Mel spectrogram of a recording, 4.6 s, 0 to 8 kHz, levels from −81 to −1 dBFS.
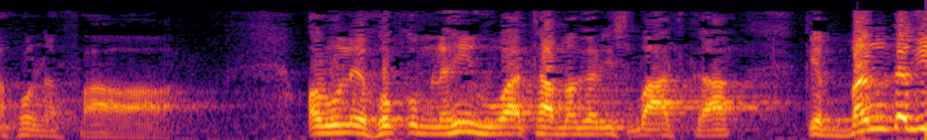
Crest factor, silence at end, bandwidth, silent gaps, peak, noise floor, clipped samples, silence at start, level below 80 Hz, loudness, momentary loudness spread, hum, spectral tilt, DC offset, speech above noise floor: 16 dB; 0 s; 6.6 kHz; none; 0 dBFS; -43 dBFS; under 0.1%; 0 s; -48 dBFS; -15 LUFS; 12 LU; none; -6.5 dB/octave; under 0.1%; 28 dB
